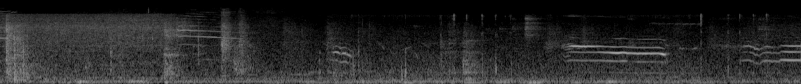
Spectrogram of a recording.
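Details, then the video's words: A playful domestic cat gives a series of meows. Faint short cries come first, then longer steady meows later, against a hissy background with brief clatter. "Mèo kêu meo meo Chú mèo tinh nghịch Tiếng mèo kêu"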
